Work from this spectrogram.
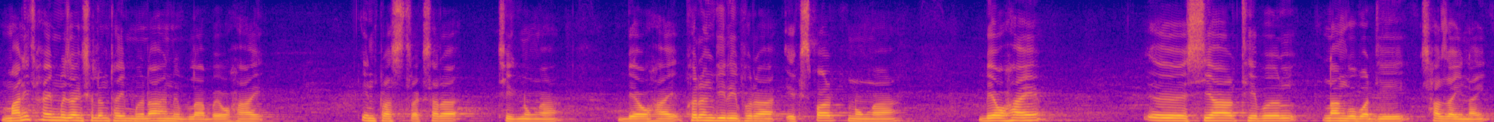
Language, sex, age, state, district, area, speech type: Bodo, male, 45-60, Assam, Chirang, urban, spontaneous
